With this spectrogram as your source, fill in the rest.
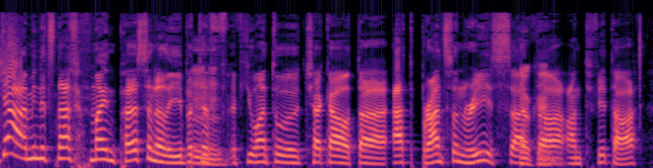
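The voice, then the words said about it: Exaggerated put-on accent. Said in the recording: “I know my accent is ridiculous.”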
